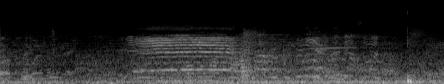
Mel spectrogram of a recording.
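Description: A single long, flat-pitched shouted call lasting about a second, held on one note, in the middle, from someone on a football pitch, with scattered distant shouts around it.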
